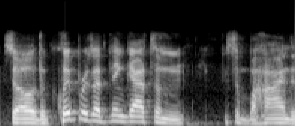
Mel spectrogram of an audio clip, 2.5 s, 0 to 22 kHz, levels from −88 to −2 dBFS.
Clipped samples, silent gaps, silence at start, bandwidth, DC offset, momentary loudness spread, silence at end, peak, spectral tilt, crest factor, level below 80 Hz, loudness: under 0.1%; none; 0.05 s; 7.8 kHz; under 0.1%; 13 LU; 0 s; 0 dBFS; -6.5 dB/octave; 16 dB; -54 dBFS; -16 LUFS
